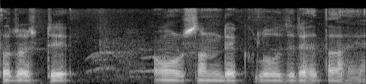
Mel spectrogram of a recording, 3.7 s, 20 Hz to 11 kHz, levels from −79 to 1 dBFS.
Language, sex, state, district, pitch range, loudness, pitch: Hindi, male, Uttar Pradesh, Shamli, 85-90 Hz, -17 LUFS, 85 Hz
